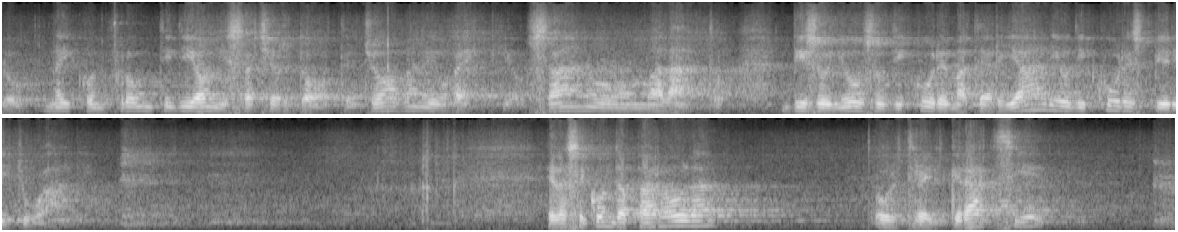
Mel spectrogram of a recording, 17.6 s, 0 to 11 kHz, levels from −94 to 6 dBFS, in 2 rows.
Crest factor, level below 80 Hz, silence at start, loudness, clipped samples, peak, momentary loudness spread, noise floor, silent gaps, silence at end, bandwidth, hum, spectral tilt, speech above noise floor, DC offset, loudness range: 16 dB; -52 dBFS; 0 s; -15 LUFS; under 0.1%; 0 dBFS; 21 LU; -39 dBFS; none; 0 s; 11 kHz; none; -3.5 dB/octave; 24 dB; under 0.1%; 8 LU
